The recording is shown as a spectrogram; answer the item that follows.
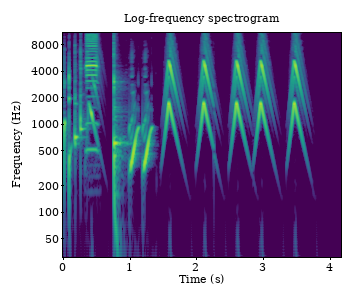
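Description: Cartoon-style sound effects for an animated logo: a quick run of clicks and pops with short rising glides, then five quick chirps, about two a second, each swooping up in pitch and back down.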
